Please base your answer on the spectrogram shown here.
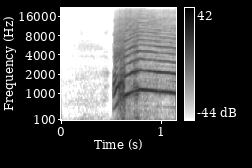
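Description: A person suddenly bursts into a loud, piercing scream at a spider photo, sustained and close after a brief near-silent moment.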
